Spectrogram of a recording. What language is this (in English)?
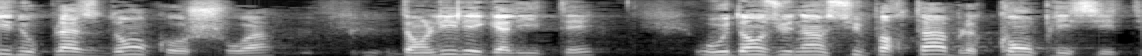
French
